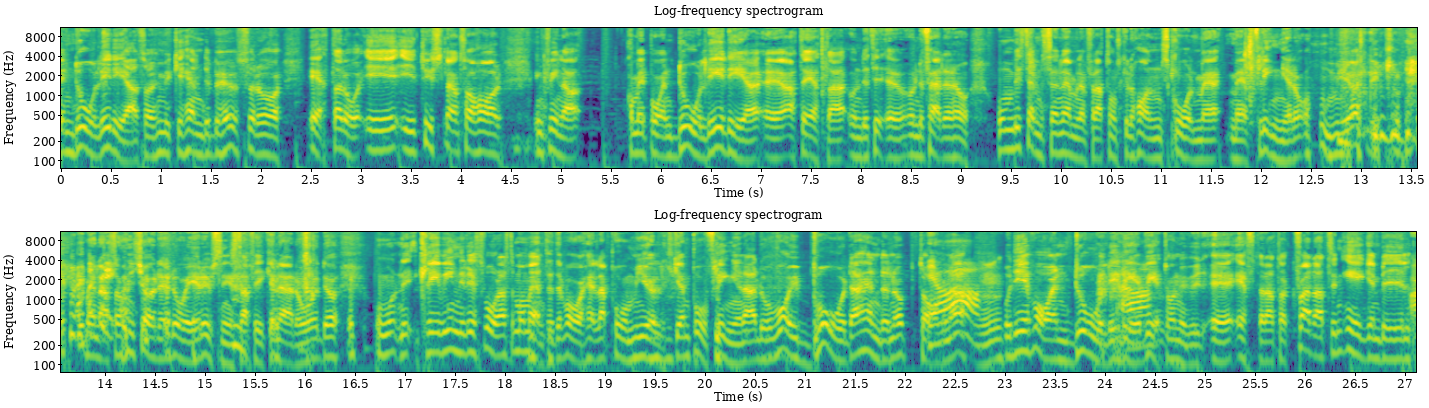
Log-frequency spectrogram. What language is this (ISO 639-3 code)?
swe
